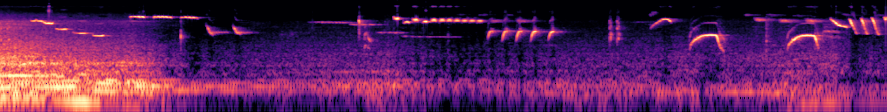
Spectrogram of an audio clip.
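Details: Tledekan gunung (blood-breasted flowerpecker), a bird that answers in the morning and afternoon: rapid high ticking runs, brief descending whistles and a few arched chirps, with noisy rumble at the start.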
